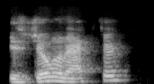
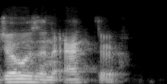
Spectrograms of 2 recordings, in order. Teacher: La entonación va arriba al final de la pregunta.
